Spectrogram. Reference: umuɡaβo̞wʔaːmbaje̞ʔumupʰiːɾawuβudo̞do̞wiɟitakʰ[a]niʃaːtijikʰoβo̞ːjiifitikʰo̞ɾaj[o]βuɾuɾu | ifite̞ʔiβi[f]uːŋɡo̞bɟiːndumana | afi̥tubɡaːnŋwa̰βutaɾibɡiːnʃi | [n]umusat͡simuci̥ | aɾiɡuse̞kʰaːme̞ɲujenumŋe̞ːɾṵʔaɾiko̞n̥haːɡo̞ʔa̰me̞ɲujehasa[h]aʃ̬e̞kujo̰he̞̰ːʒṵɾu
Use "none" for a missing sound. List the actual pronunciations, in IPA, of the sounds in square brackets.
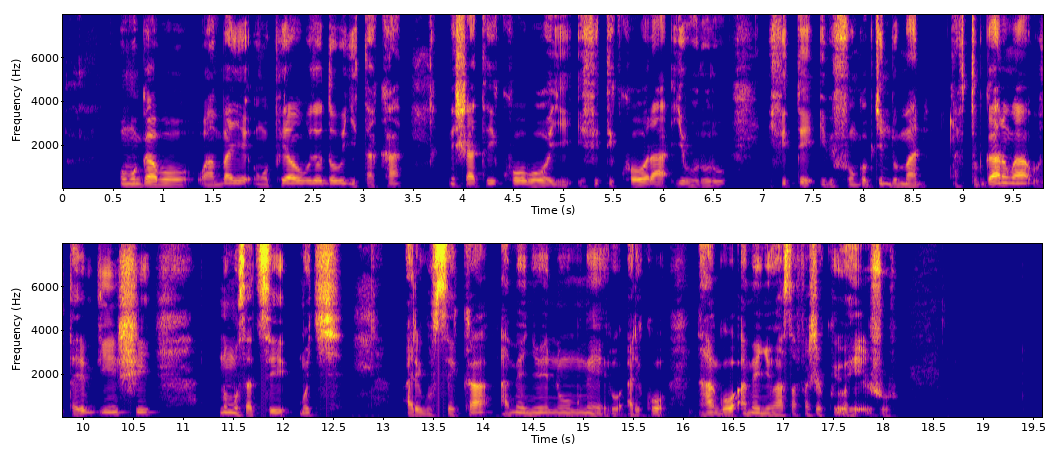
a, u, f, n, f

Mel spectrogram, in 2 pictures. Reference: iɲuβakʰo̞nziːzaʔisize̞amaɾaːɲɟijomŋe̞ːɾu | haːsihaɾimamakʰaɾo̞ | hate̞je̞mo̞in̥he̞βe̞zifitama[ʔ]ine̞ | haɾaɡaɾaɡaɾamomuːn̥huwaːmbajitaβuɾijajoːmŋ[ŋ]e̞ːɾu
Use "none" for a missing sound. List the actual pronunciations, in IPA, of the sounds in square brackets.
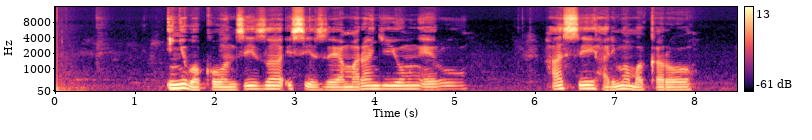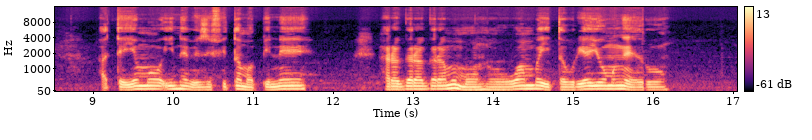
p, ŋ

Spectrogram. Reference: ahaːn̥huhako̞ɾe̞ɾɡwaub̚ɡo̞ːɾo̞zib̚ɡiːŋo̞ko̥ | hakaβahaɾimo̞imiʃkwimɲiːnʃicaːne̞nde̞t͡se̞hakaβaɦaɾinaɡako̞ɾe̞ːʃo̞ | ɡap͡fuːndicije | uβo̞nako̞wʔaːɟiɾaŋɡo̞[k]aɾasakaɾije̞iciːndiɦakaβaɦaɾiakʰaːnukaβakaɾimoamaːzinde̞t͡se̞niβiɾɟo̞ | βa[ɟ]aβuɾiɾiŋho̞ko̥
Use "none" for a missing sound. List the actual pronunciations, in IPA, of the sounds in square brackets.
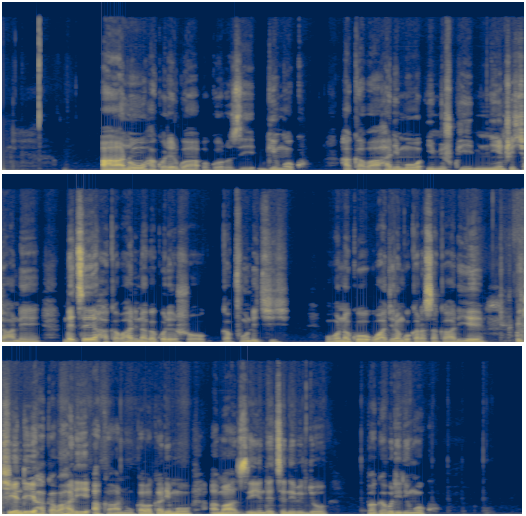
k, ɡ

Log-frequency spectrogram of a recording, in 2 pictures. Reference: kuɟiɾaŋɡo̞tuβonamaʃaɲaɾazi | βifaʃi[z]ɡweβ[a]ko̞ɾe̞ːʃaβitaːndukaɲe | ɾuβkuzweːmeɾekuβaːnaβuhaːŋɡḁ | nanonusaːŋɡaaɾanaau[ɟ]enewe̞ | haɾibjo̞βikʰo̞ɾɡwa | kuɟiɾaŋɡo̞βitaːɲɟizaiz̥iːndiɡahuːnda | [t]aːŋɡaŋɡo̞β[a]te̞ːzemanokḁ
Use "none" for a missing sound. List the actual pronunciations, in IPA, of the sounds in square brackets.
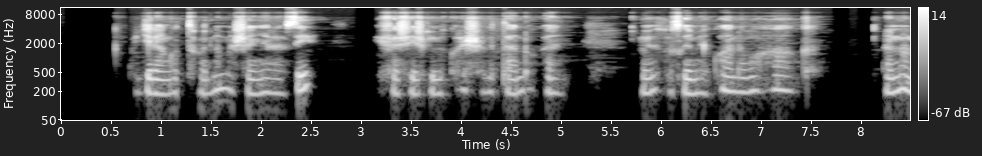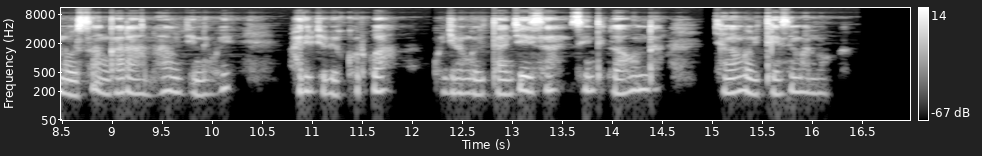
ʒ, i, ɟ, c, i

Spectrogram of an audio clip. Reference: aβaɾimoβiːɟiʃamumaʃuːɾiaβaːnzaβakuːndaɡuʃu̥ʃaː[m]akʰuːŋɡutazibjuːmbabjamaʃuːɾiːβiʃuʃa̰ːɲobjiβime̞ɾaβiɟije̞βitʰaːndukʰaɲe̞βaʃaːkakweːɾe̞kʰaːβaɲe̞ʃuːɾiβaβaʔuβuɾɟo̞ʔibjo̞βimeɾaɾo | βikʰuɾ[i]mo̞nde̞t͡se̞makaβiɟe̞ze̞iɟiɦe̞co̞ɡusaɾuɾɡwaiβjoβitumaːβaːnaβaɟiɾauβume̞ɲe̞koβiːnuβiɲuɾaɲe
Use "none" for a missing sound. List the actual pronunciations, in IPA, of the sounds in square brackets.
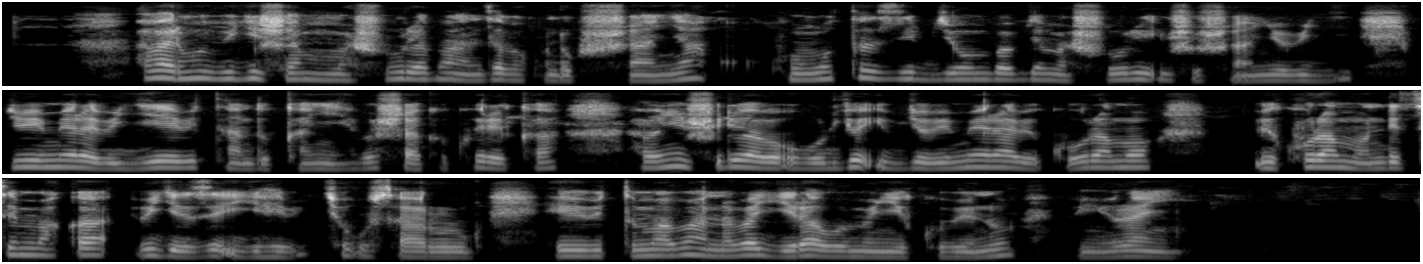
ɲ, a

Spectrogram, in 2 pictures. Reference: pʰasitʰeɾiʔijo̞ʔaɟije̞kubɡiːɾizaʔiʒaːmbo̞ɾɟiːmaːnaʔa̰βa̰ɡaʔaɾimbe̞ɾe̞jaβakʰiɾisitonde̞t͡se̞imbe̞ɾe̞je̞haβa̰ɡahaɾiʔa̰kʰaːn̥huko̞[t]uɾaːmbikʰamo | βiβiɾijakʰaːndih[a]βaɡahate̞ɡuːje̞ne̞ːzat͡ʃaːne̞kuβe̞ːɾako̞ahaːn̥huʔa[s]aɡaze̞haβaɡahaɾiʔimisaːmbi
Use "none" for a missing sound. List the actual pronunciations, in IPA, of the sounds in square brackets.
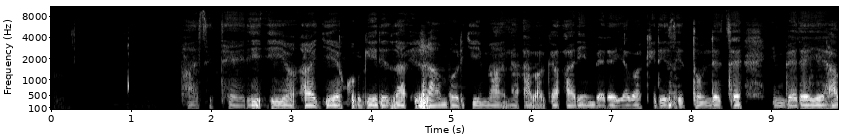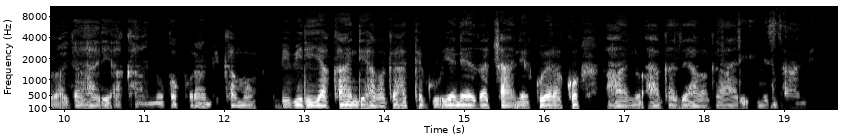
k, a, h

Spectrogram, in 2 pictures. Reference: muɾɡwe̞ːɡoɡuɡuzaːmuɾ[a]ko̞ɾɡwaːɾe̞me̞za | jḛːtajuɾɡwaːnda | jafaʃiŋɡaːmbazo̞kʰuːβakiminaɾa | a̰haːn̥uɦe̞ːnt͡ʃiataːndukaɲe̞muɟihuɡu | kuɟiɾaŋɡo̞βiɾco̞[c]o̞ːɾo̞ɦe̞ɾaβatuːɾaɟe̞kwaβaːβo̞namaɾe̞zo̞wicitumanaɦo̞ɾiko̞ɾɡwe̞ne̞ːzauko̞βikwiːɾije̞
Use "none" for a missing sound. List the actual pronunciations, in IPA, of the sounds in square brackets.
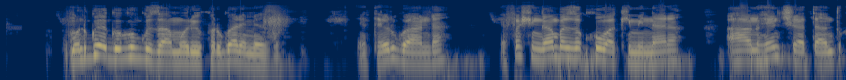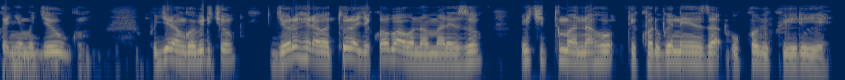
i, ɟ

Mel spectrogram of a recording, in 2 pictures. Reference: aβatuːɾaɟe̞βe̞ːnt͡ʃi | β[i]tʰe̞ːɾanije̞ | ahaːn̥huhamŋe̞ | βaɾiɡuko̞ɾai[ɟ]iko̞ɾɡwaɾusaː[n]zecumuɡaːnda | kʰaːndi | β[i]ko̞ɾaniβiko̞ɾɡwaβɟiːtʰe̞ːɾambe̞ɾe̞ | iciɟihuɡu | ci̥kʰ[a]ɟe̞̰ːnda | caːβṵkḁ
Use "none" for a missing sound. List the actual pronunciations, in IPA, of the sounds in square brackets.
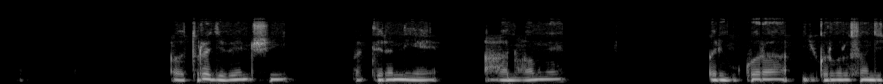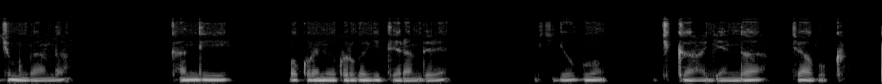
a, ɟ, ɲ, a, a

